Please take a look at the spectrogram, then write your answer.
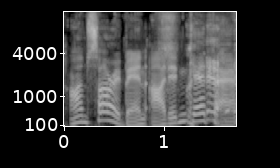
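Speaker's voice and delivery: high-pitched mock Australian assistant voice; Siri's Australian accent. Voice assistant failing to understand its user, mock Australian accent. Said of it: "not the creepy Siri Australian accent".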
